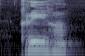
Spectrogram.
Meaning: 1. ice 2. block of ice
- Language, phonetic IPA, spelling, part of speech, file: Ukrainian, [ˈkrɪɦɐ], крига, noun, Uk-крига.ogg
